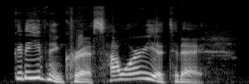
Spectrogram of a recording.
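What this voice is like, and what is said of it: Posh upper-middle-class English accent. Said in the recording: “what a beautiful accent that was ... It made me think of upper middle class England.”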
